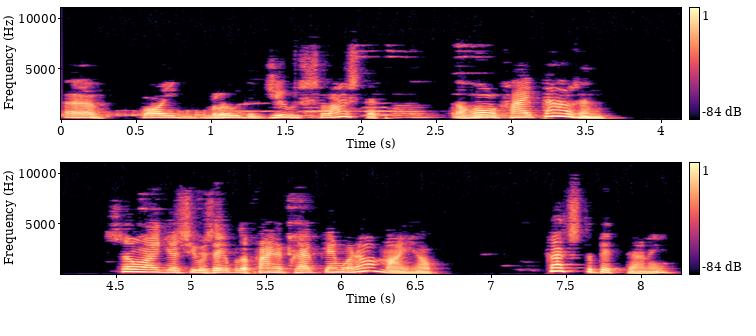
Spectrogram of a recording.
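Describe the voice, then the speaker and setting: A man's voice: sits high, very animated, fairly quick, a little mellow. An actor playing a breezy, gossipy male street informant who talks in slang, in an old-time radio drama. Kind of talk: colorful old-time radio character acting. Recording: muffled vintage radio recording.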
